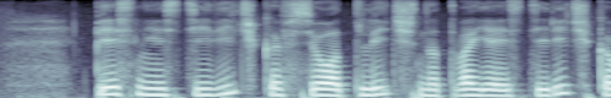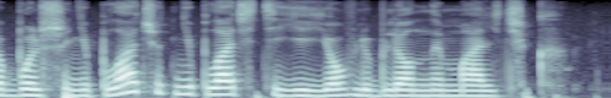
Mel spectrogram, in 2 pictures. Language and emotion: Russian, neutral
